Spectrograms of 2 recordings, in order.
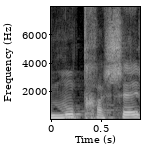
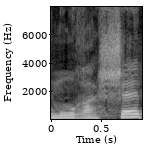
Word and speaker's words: Montrachet: morceau du chassagne montrachet alors je sais qu'une fois dans une émission que j'ai dit mon trajet je me suis fait reprendre par de nombreux commentaires donc j'en profite pour corriger ma prononciation morceau chassagne montrachet puligny montrachet cela on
